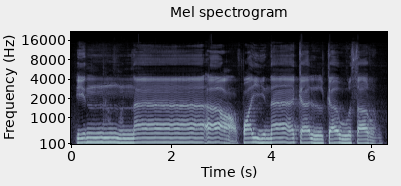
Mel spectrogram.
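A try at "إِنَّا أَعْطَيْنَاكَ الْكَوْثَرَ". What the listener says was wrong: Ulangi lagi, hamzahnya jelaskan. tipiskan. Tipis.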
